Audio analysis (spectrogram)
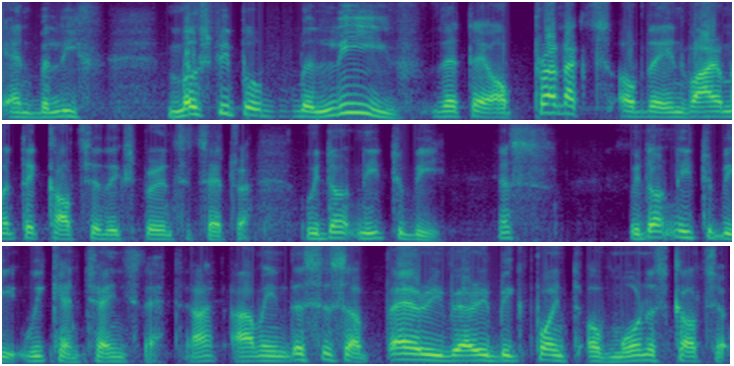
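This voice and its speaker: A man's voice: mid-range voice, a little mellow, no echo. A man from Africa, hosting a live book reading discussion on a video call, speaking emphatically and insistently and repeating key words for force. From South Africa.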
